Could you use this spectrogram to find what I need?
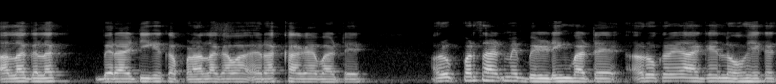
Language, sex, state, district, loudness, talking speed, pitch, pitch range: Bhojpuri, male, Uttar Pradesh, Deoria, -16 LUFS, 160 wpm, 140 Hz, 130-145 Hz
